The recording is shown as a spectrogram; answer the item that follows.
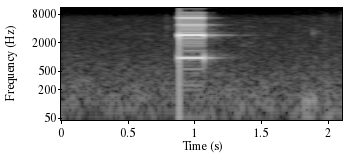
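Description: A phone barcode scanner gives a single short electronic beep about a second in, the signal that the barcode has been read successfully.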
